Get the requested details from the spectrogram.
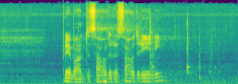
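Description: A man speaks firmly into a microphone over a loudspeaker.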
